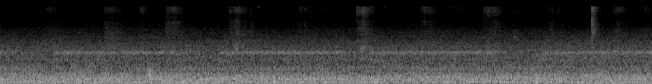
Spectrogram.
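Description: A Taipei Metro C301 train stands at the platform with its doors open, its onboard equipment giving a steady low hum. A faint high tone comes and goes every second or so.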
